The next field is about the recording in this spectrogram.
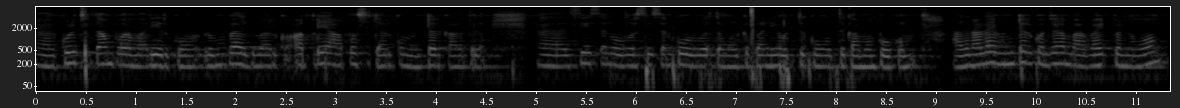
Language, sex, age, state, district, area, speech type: Tamil, female, 18-30, Tamil Nadu, Thanjavur, urban, spontaneous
